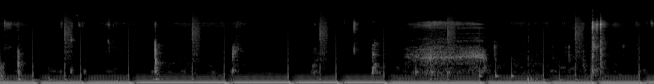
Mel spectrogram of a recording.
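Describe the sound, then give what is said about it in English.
Quiet sips and swallows of water with small wet clicks and one brief gulping rush midway, all over a steady low electrical hum. “I mean, golly, I'm, I'm taking a drink of my water.”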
